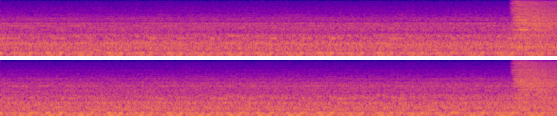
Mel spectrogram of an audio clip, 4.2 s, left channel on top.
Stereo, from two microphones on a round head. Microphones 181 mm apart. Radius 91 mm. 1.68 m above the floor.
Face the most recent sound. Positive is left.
turn(degrees=60)  # may be behind; listen again after turning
